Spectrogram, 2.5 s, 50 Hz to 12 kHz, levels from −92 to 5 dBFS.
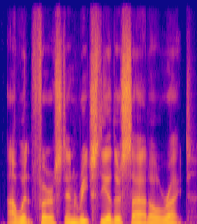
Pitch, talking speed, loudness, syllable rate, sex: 115 Hz, 245 wpm, -15 LUFS, 5.4 syllables/s, male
